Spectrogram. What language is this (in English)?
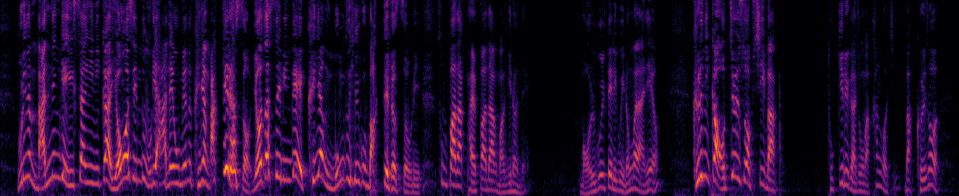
Korean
